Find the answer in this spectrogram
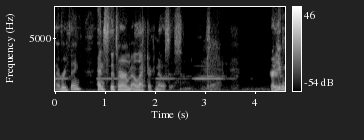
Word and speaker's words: Gnosis: Gnosis. Gnosis. Oh, Gnosis. The G is silent.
